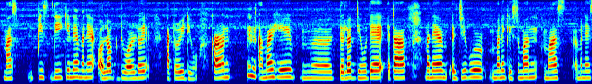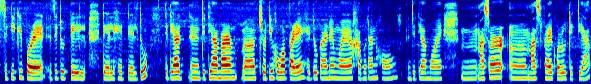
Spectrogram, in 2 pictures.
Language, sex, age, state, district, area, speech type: Assamese, female, 18-30, Assam, Tinsukia, urban, spontaneous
